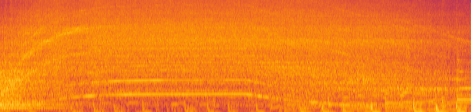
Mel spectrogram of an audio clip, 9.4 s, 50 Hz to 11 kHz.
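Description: Parkside PTKS 2000 G5 table saw's motor, started through a soft-start module, spinning up over about a second and a half, running steadily, then switched off about five seconds in and winding down over the next three seconds.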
